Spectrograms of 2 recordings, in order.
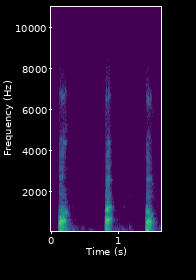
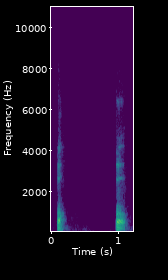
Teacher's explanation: প উচ্চারণ করবেন, ঠোঁট দুইটা একসাথে থাকবে, তারপর আলাদা করবেন। প, প। এগুলোকে বলে উষ্ঠধ্বনি, বাংলাতে উষ্ঠধ্বনি।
